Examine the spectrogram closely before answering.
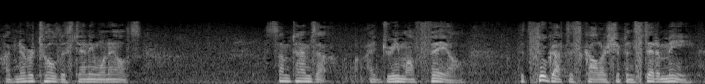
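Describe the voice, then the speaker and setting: Through loud hiss on a dull old radio recording comes a young man as a studious high school boy. He talks with brash confidence that covers real worry, in a mid-range 1950s radio drama voice. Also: moderate pace, lightly acted. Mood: anxious, confiding. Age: young adult. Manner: brash confidence hiding self-doubt. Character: anxious, cocky, studious high school boy set on winning.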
